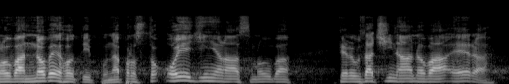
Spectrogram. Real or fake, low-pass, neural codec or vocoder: fake; 9.9 kHz; vocoder, 22.05 kHz, 80 mel bands, WaveNeXt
